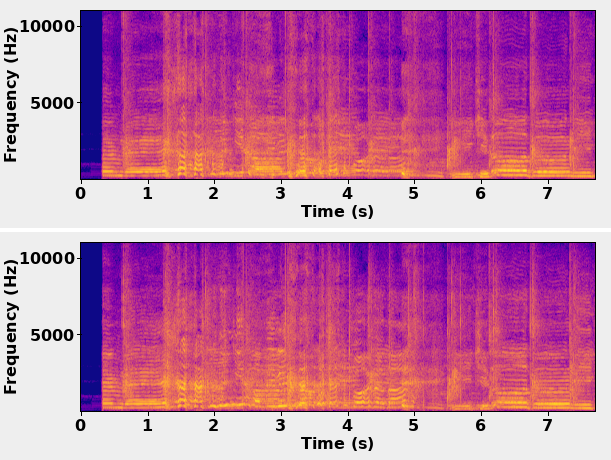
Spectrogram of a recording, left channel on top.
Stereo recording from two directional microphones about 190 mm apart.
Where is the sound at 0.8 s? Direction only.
10° left (ahead or behind).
